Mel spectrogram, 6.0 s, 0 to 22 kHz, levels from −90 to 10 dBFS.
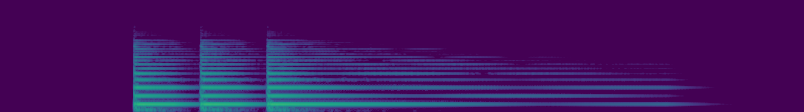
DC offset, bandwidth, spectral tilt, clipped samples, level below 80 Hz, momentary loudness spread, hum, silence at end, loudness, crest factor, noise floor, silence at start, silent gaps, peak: under 0.1%; 5.2 kHz; -5 dB/octave; under 0.1%; -64 dBFS; 19 LU; none; 2.4 s; -32 LUFS; 16 dB; under -90 dBFS; 1 s; none; -18 dBFS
